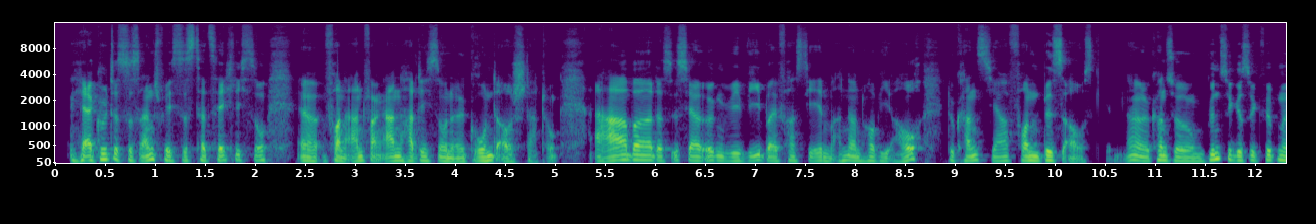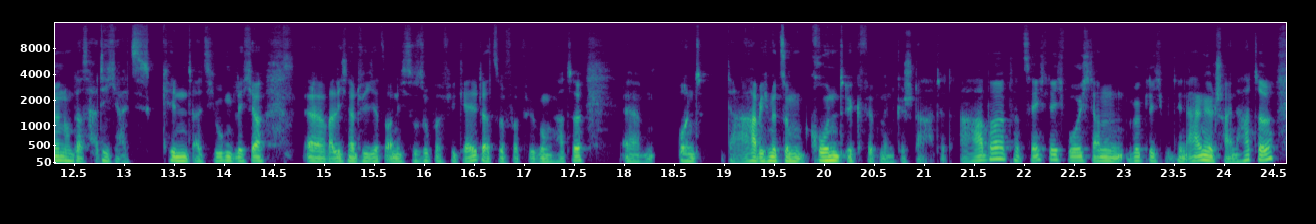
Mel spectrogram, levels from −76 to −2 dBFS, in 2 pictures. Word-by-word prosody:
Ja, 105 0 +5
gut, 135 +5 +2
dass - - 0
du 110 - +1
das 100 - -4
ansprichst. 130 -5 +1
Es 100 - -1
ist - - -4
tatsächlich 105 +3 0
so, 110 +1 -2 0.3
äh, 95 -2 +2
von 95 -2 +3
Anfang 100 +3 0
an 95 +3 +4
hatte 105 - +1
ich 100 - -1
so 95 -2 +1
'ne 80 -1 +1
Grundausstattung. 95 -4 -1 0.3
Aber 115 +4 +6
das 100 -1 -1
ist 110 - -3
ja 105 -1 +3
irgendwie 95 -3 0
wie 110 +4 +1
bei 95 -3 +1
fast 100 +2 -6
jedem 95 -2 -1
anderen 100 -2 -2
Hobby 95 -2 -2
auch. 80 -1 +1 0.3
Du - - -3
kannst 110 +2 -1
ja 95 +1 -1
von 105 0 +3
bis 105 -2 +4
ausgeben, - - -8
ne? 110 +1 +2
Du 95 - +2
kannst 110 +2 +2
so 95 -2 +3
'n 85 -1 -3
günstiges 125 - +2
Equipment 110 -1 +1
Und 90 - -1
das - - -5
hatte - - -5
ich - - -7
als - - -9
Kind, 95 -3 +1
als 85 0 -8
Jugendlicher, 95 0 0 0.4
äh, 85 -3 +1
weil 80 - 0
ich 85 - -4
natürlich 85 0 -1
jetzt 85 - -5
auch - - -2
nicht 85 -1 -3
so 85 - -9
super 95 +2 -7
viel - - -11
Geld - - -1
da - - +1
zur - - -6
Verfügung 80 -2 -6
hatte. 105 +6 0 0.4
Ähm, 75 -4 -7 0.2
und 85 -1 -3
da 80 +3 -9
habe 95 -1 +5
ich 90 - -1
mit 95 - +4
so 100 - +2
'm 90 -2 +1
Grundequipment 100 -8 +1
gestartet. - - -14
Aber 110 - 0
tatsächlich, 125 0 -3
wo 100 0 +1
ich 100 - -2
dann 90 -2 0
wirklich 95 -2 -4
den 85 - -5
Angelschein 95 -6 +1
hatte 120 +4 +2
100 Hz, 210 wpm, -23 LUFS, 90-105 Hz, 0.4 s, Aber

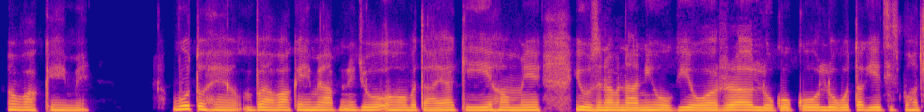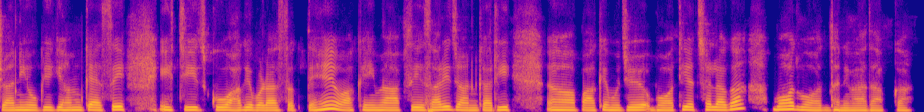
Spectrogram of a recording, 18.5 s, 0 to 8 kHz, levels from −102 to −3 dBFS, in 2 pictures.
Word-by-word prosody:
वाक़ई 180 -2 -2
में। 165 0 -4 0.9
वो 230 +3 +4
तो 225 - 0
है 180 -2 -1 0.2
ब 185 0 -2 0.2
वाक़ई 185 +1 0
में 185 0 +1
आपने 185 +1 -1
जो 180 +1 0
अ, 180 0 +1
बताया 170 0 0
कि 180 +1 0
हमें 180 0 +1 0.4
योजना 180 -2 +3
बनानी 175 0 +2
होगी 175 0 0
और 170 0 +1 0.3
लोगों 175 0 0
को 180 0 +1
लोगों 180 0 +1
तक 180 - +1
ये 180 0 +1
चीज़ 175 - -6
पहुँचानी 175 0 0
होगी 180 0 0
कि 185 - 0
हम 180 0 +1
कैसे 185 +4 +4 0.4
इस 190 -4 +1
चीज़ 185 -2 0
को 180 0 +2
आगे 175 +1 +1
बढ़ा 170 -1 +1
सकते 165 +2 -4
हैं? 245 +7 +5
वाक़ई 175 -3 -1
मैं 175 0 0
आपसे 170 +2 -1
ये 180 - +2
सारी 185 +4 +2
जानकारी 170 +2 0 0.4
अ, - - -1 0.3
पाके 170 +2 -1
मुझे 180 +1 +1
बहुत 165 +2 -2
ही - - +4
अच्छा 200 +1 -1
लगा। 195 +8 +3 0.3
बहुत-बहुत 195 -6 +2
धन्यवाद 160 -2 -1
आपका। 160 0 -5
180 Hz, 170 wpm, -23 LUFS, 170-185 Hz, 0.9 s, हैं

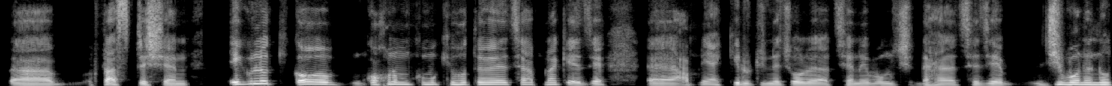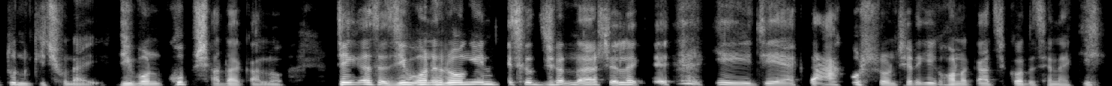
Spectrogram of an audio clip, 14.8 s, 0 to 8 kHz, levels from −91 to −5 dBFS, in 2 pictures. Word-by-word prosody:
আ - - +2 0.5
frustration, 120 - +3 0.4
এগুলো 235 +6 +4
কি - - -23
ক - - +10 0.5
কখনো 195 +4 0
মুখোমুখি 185 0 -7
হতে 185 0 -4
হয়েছে 180 0 0
আপনাকে, 180 -1 -5
যে 155 - 0 0.3
অ্যা 130 - -3 0.2
আপনি 155 - -11
একই 145 - -9
রুটিনে 140 0 -5
চলে 130 -2 +1
যাচ্ছেন, 115 +3 -6
এবং 130 +2 -7
স - - -3
দেখা 130 +2 -4
যাচ্ছে 135 +1 -5
যে, 140 - +1 0.4
জীবনে 180 -2 +4
নতুন 160 -1 -1
কিছু - - -4
নাই, - - -8 0.2
জীবন 145 +2 +3
খুব 195 -2 +3
সাদা 125 -2 -2
কালো, 90 -1 -9 0.4
ঠিক 175 -1 +9
আছে। 175 - +3
জীবনের 165 0 +7
রঙিন 190 +2 +6
কিছুর 180 -1 +1
জন্য 170 0 0
আসলে 170 +2 +3 0.6
এই 155 -2 +1
যে 140 - -1
একটা - - -2
আকর্ষণ, 140 - -4
সেটা 155 0 -4
কি - - +2
কখনো 145 -1 -1
কাজ 125 -3 -4
করেছে 115 -1 -3
নাকি? 105 - -10
155 Hz, 190 wpm, -23 LUFS, 130-180 Hz, 0.6 s, ক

